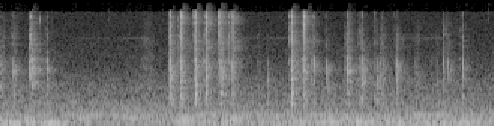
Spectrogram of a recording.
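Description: Keys clatter on a computer keyboard in quick bursts of clicks, with short pauses between flurries, fairly close against a low background hum and no voices.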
